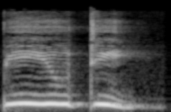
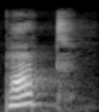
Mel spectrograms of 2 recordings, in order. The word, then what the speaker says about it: put: b-u-t it's but and p-u-t is not part but it is put because of the notoriously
